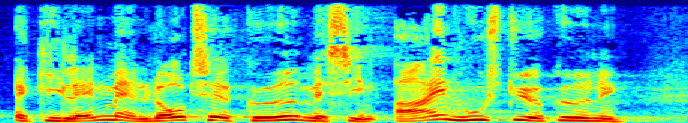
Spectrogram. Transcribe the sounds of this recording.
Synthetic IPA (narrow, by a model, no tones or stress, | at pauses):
æɡ̥ḭlænmæn̰n̩lɒʊt͡sʰe̝læɡ̥øːð̩ˠəmesinɑ̈ɪn̩huːsd̥yɐ̰ɡ̥yð̞̰ˠne̝ŋ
